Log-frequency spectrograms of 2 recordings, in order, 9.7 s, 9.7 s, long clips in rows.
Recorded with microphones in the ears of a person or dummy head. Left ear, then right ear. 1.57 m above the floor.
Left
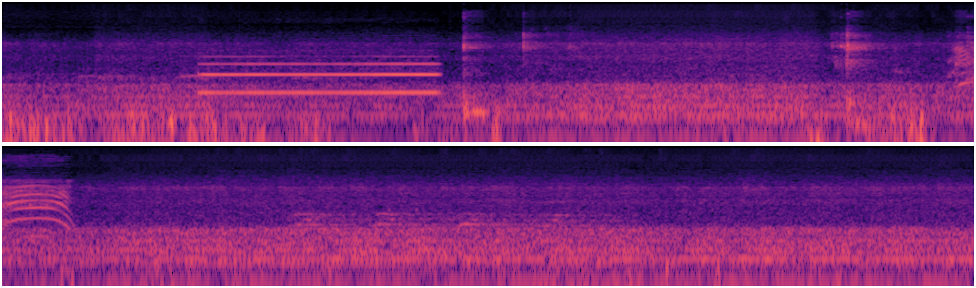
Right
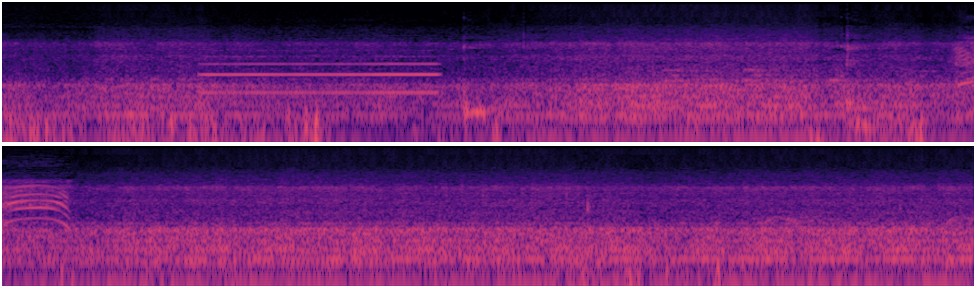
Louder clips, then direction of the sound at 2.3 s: Left 4 dB; 45° left (ahead or behind).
